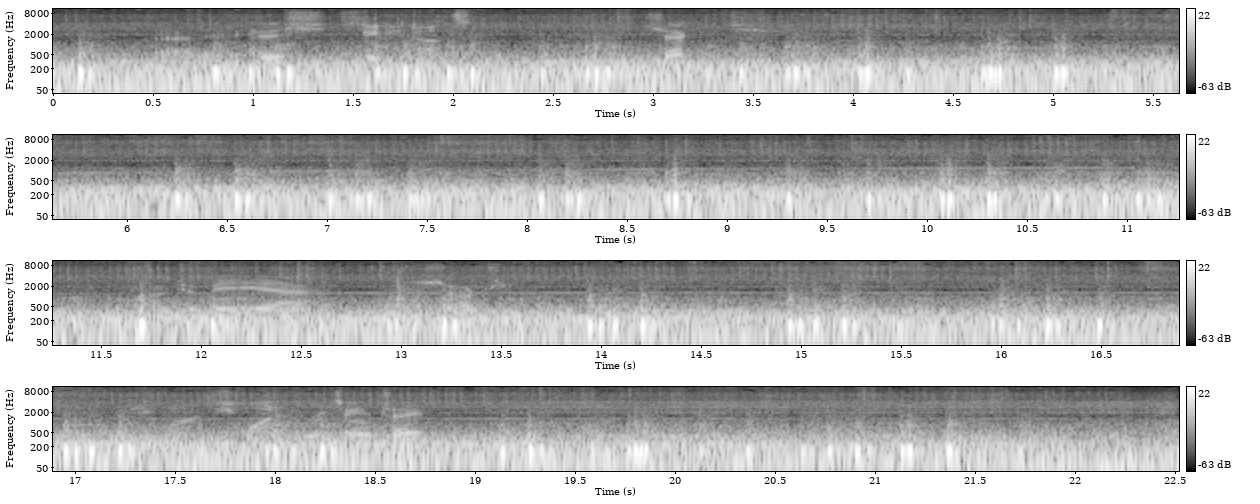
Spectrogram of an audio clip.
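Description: Wheels rumble and thump over a runway.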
